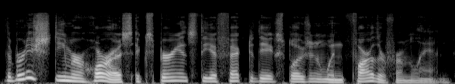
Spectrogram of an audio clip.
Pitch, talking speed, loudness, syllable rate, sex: 135 Hz, 185 wpm, -18 LUFS, 5.7 syllables/s, male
